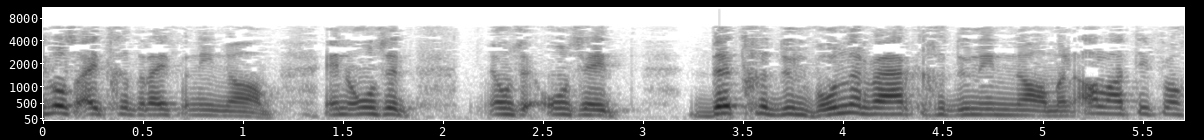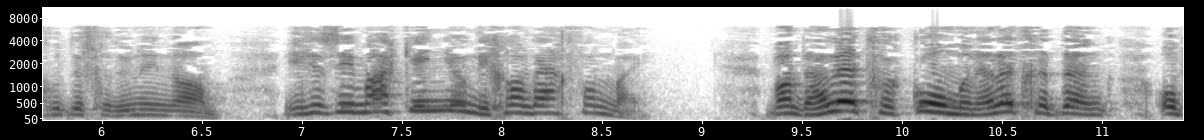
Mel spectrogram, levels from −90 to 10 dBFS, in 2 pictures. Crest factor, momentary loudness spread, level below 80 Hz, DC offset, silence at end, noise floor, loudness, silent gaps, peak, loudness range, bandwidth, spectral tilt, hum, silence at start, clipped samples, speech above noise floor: 18 dB; 13 LU; -58 dBFS; under 0.1%; 0 s; -50 dBFS; -17 LUFS; none; 0 dBFS; 7 LU; 6.6 kHz; -7.5 dB/octave; none; 0 s; under 0.1%; 33 dB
